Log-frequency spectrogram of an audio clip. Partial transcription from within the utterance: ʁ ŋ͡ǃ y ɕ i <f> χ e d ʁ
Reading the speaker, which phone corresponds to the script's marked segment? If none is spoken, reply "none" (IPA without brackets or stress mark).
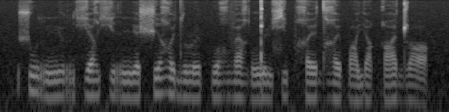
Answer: p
